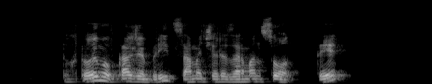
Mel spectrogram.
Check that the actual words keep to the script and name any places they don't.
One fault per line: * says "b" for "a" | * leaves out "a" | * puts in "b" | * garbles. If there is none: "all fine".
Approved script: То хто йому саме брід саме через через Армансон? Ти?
* says "вкаже" for "саме"
* leaves out "через"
